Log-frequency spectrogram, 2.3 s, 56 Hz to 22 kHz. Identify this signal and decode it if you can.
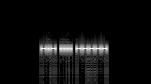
Morse code, heard as a keyed tone, about 52 wpm, 700 Hz. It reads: KH0
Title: USA Call Sign Prefixes - 50wpm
